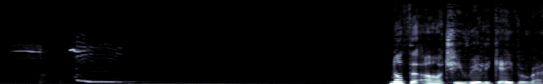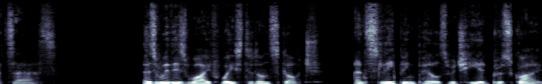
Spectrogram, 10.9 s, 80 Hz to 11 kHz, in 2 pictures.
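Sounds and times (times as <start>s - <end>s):
red setter puppy whimpering: 0.1s - 1.4s
speech: 3.9s - 6.1s, 6.9s - 10.8s.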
